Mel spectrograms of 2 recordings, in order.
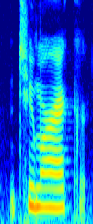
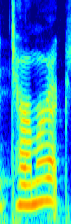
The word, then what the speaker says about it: turmeric: soy beans spices like turmeric or tumeric how do you say it Lori Tamera I say turmeric turmeric turmeric I think I usually say but I hear people say tumeric everyone pronounces it differently so I probably pronounce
